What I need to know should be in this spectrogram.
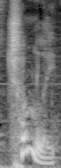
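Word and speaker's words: Cholmondeley: Lieutenant and the tower and pronounced Chumley, believe it or not.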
